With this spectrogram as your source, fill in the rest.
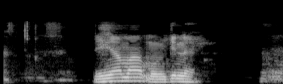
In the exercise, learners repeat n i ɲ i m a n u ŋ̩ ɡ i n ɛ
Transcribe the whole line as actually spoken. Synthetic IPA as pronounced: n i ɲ a m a m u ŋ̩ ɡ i n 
